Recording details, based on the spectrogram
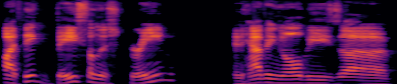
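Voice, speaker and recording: A man's voice: mid-range voice, expressive, slow pace. A middle-aged man hosting a livestream, reading a visual novel aloud with casual asides to viewers and occasional stumbles over the text. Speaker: livestream host.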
